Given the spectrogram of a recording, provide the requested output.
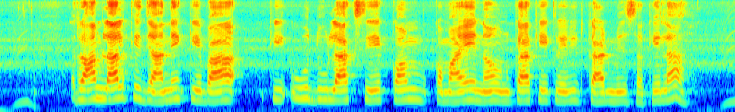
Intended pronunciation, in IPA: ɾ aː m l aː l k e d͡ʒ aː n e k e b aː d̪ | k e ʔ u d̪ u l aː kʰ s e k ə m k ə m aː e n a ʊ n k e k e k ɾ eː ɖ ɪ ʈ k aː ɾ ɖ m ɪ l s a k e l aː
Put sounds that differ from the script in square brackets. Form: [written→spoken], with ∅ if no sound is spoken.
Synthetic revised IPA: ɾ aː m l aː l k e d͡ʒ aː n e k e b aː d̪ | k [e→i] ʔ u d̪ u l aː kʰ s e k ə m k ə m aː e n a ʊ n k [e→a] k e k ɾ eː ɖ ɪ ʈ k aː ɾ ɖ m ɪ l s [a→ə] k e l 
